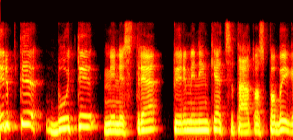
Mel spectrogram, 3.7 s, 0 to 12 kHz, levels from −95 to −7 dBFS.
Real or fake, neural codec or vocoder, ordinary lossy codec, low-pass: real; none; Opus, 64 kbps; 7.2 kHz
